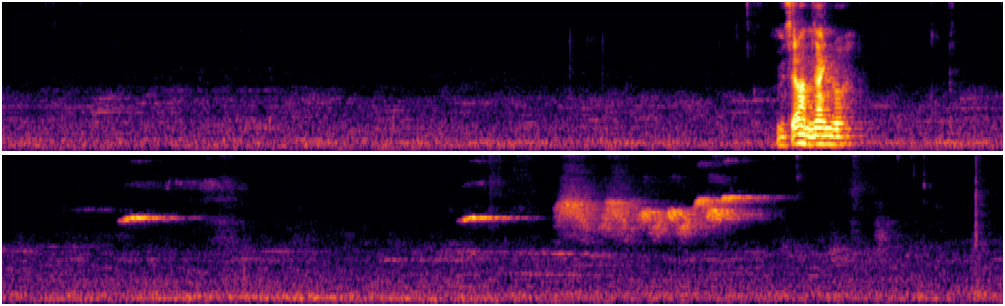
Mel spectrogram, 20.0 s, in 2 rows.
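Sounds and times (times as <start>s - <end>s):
low room hum: 0.0s - 20.0s
bird chirping and warbling: 10.8s - 12.2s, 14.5s - 17.9s.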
